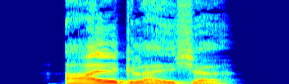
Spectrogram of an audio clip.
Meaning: inflection of aalgleich: 1. strong/mixed nominative/accusative feminine singular 2. strong nominative/accusative plural 3. weak nominative all-gender singular
- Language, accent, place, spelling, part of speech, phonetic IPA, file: German, Germany, Berlin, aalgleiche, adjective, [ˈaːlˌɡlaɪ̯çə], De-aalgleiche.ogg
